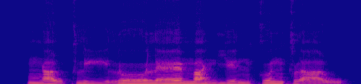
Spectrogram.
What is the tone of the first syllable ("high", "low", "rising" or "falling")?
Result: low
